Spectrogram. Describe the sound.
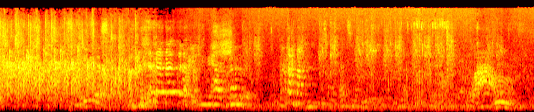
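A short round of applause, dense clapping that fades after a couple of seconds while excited voices and chatter carry on over it.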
